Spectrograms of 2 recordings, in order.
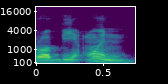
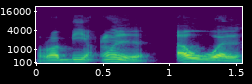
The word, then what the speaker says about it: Rabiulawal: Rabiulawal. Bukannya Rabiun. Rabiulawal.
